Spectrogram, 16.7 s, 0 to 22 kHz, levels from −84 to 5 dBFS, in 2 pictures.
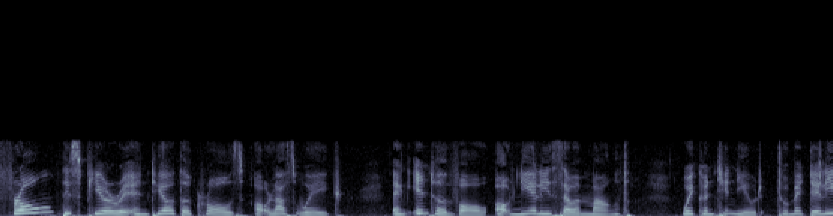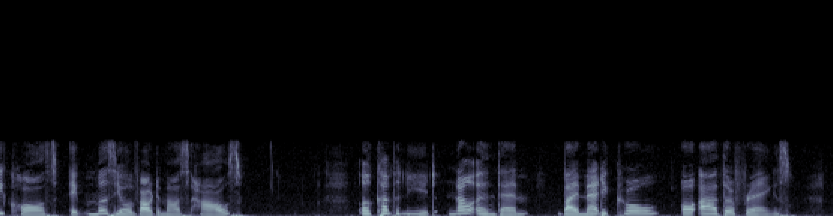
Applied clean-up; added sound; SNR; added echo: none; none; none; none.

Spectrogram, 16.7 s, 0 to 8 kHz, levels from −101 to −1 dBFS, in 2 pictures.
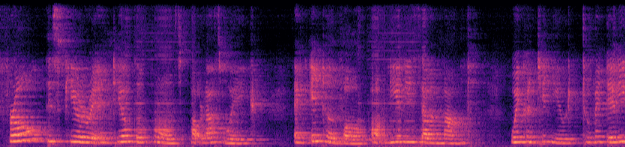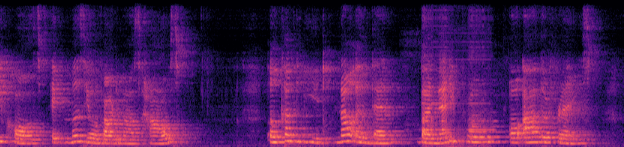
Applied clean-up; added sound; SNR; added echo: neural separator model SepFormer DNS4.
